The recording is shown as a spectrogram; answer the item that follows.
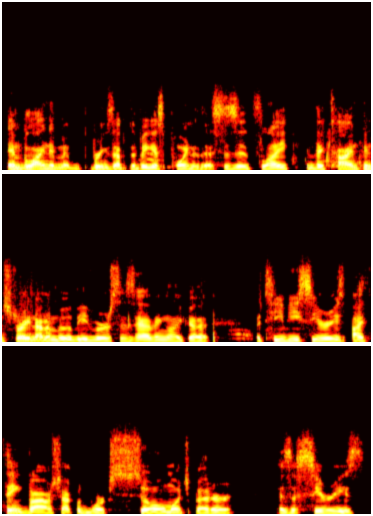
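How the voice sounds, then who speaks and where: A man with a very deep voice chats as a podcast panelist. He works toward his point haltingly, repeating words as he goes. The audio is close and dry, slightly muffled. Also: darkish tone, no room sound. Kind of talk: casual panel discussion.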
